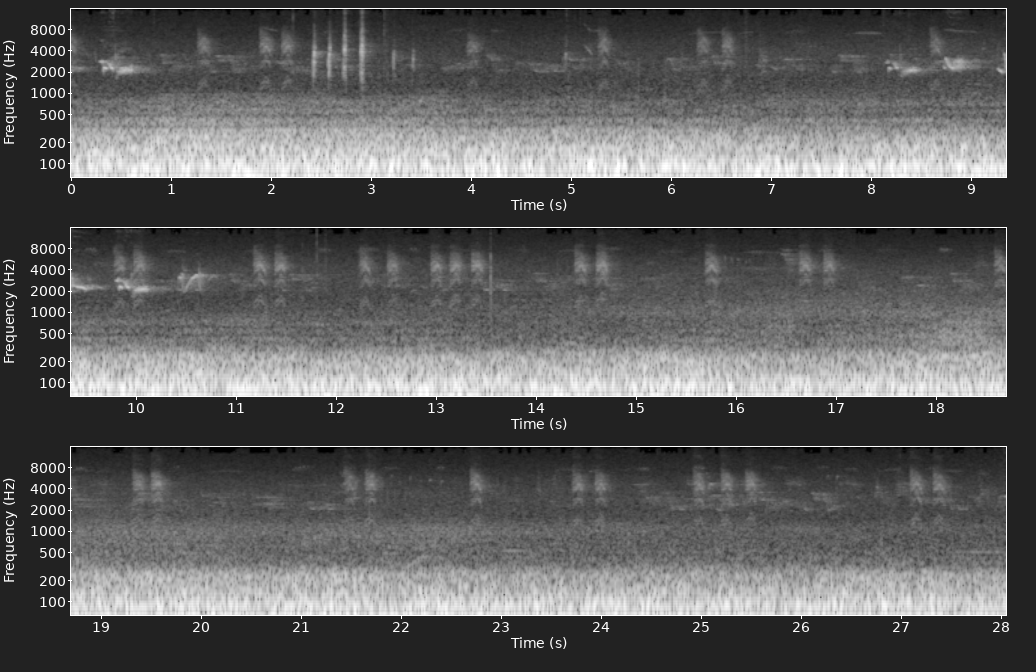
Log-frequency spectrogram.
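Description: Small birds chirping in short twittering bursts at the start and again about eight to eleven seconds in, with scattered short high ticks throughout, over a steady low rumble.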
